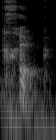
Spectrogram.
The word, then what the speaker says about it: crêpe: A pronúncia é, mais uma vez, com o R bem puxadinho, então ele fica crepe, crepe.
